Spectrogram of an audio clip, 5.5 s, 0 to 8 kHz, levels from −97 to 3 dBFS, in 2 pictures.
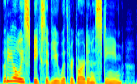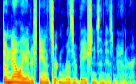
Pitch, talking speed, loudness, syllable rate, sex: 190 Hz, 210 wpm, -19 LUFS, 5.8 syllables/s, female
